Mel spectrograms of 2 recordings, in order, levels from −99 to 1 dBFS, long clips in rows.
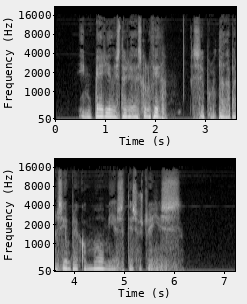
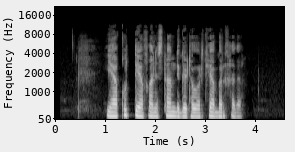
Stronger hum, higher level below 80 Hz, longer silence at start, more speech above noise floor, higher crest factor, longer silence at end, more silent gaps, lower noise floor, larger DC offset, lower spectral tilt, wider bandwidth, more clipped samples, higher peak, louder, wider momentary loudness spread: neither; first, -40 dBFS vs -66 dBFS; second, 0.5 s vs 1.05 s; second, 40 dB vs 56 dB; about the same, 20 dB vs 18 dB; first, 1.15 s vs 0.85 s; neither; second, -64 dBFS vs -75 dBFS; neither; second, -5.5 dB/octave vs -7.5 dB/octave; first, 15 kHz vs 9.8 kHz; neither; about the same, -6 dBFS vs -4 dBFS; second, -25 LUFS vs -21 LUFS; first, 12 LU vs 9 LU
